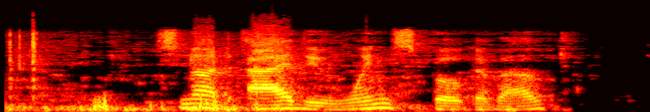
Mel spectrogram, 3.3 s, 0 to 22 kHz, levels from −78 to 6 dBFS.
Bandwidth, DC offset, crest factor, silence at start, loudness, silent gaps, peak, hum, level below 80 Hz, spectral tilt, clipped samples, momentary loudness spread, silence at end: 13.5 kHz; under 0.1%; 16 dB; 0.05 s; -14 LUFS; none; 0 dBFS; none; -36 dBFS; -4 dB/octave; under 0.1%; 11 LU; 0.4 s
